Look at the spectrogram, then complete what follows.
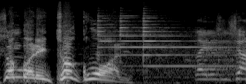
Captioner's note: bell rings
